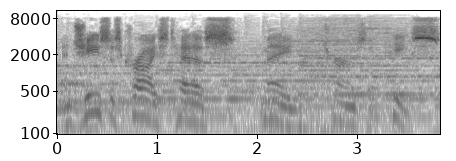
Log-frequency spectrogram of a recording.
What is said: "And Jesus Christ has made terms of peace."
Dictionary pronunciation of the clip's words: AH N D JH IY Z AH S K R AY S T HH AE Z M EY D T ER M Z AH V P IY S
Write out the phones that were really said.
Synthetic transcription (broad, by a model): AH N JH IY Z AH S K R AY S T HH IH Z M EY D T ER M Z AH V P IY S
